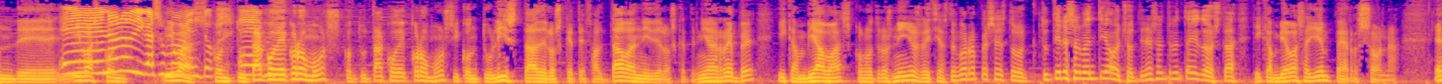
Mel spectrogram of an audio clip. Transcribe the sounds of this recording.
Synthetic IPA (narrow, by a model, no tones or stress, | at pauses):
nd̪e̞iβasnloðiɣasuiβaẽnt̪okont̪ut̪akoðekɾo̞mo̞sko̞nt̪ut̪akoð̞e̞kɾo̞mo̞siko̞nt̪ulist̪aðe̞lo̞ske̞t̪e̞falt̪aβ̞anið̞e̞lo̞ske̞t̪e̞niare̞p̬e̞ | ikambjaβ̞asko̞no̞t̪ɾo̞znĩɲos̬leðiθiast̪eŋɡorepe̞se̞st̪ot̪ut̪je̞nese̞lβe̞nt̪iot͡ʃot̪jenes̬elt̪ɾe̞nt̪ajðo̞s̬t̪aikambjaβas̬ajie̞mpe̞̰ɾso̞̰na̰ | e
